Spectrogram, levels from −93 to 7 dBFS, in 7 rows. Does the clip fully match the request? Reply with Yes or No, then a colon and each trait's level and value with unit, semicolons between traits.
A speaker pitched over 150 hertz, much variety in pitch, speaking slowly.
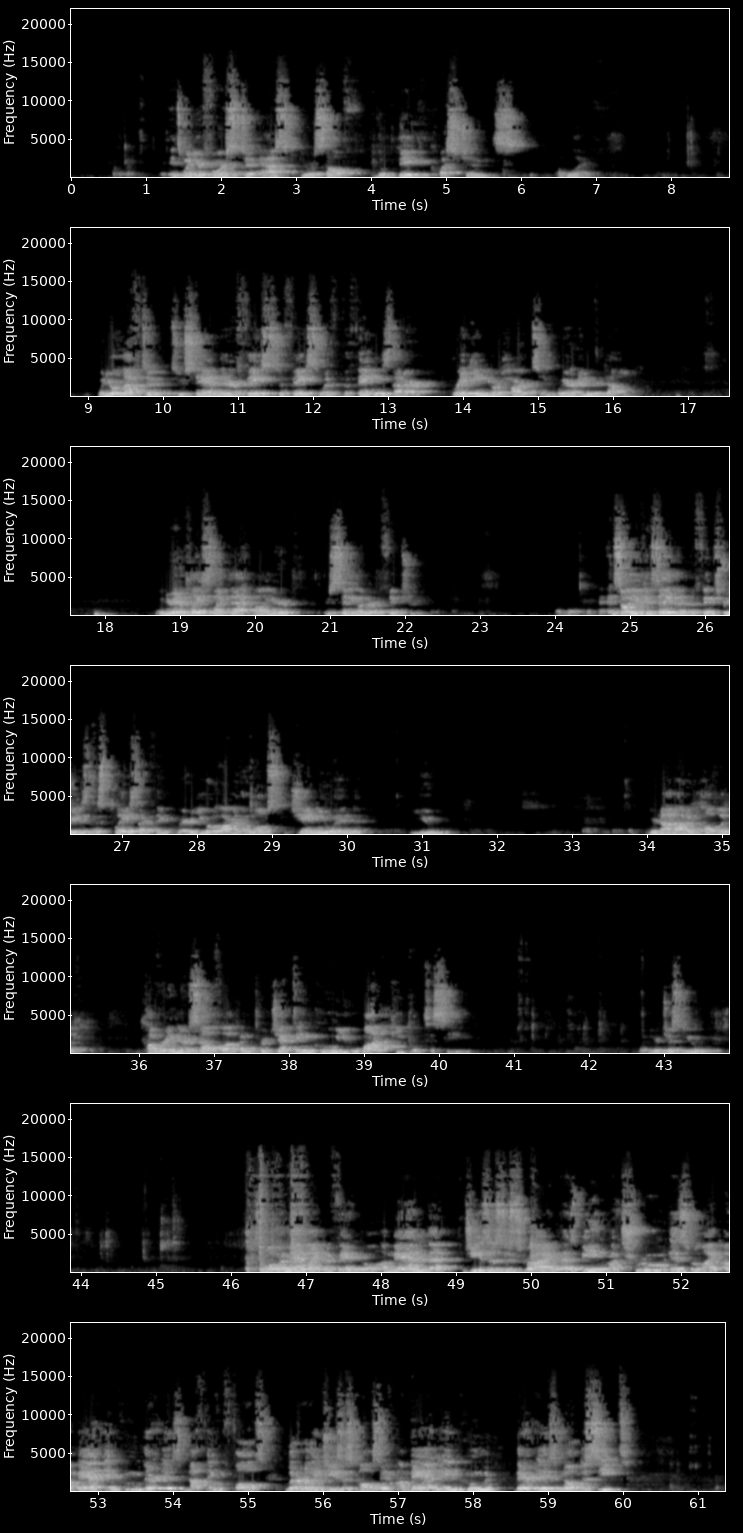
Yes: high, 190 Hz; wide, 5.8 semitones; slow, 125 wpm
